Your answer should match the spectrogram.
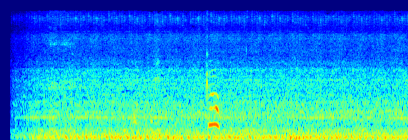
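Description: Steady low outdoor rumble with a faint steady hum above it. A voice calls "Go!" once, about two seconds in.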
